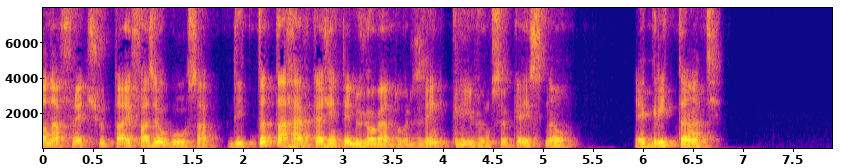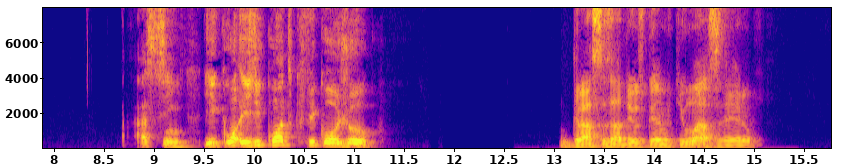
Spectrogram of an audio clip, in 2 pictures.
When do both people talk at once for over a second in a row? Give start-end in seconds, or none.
none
